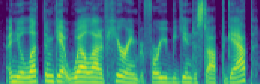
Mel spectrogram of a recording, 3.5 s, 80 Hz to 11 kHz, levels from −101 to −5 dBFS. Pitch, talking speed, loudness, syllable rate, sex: 180 Hz, 275 wpm, -17 LUFS, 6.2 syllables/s, female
